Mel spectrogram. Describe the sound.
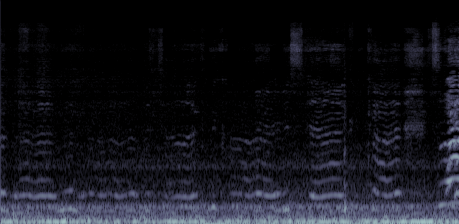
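A car driving gives off a steady low engine rumble that stays constant throughout, with no clear changes in speed or gear.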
